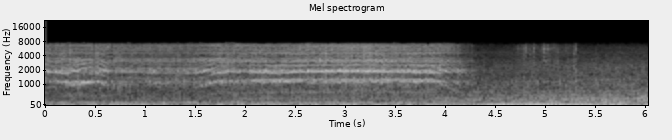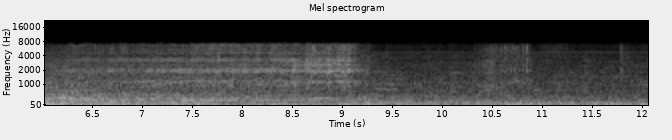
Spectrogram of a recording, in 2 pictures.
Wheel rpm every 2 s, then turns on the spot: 130, 160, 30, 50, 50, 0.
4-6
